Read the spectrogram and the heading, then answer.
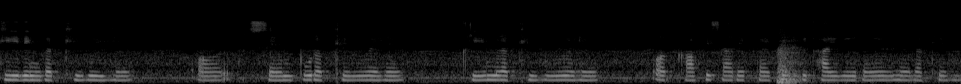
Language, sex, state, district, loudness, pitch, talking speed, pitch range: Hindi, female, Chhattisgarh, Bastar, -39 LUFS, 200 Hz, 130 wpm, 195-200 Hz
